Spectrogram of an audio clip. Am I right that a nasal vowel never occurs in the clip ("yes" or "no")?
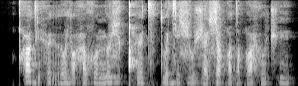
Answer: yes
